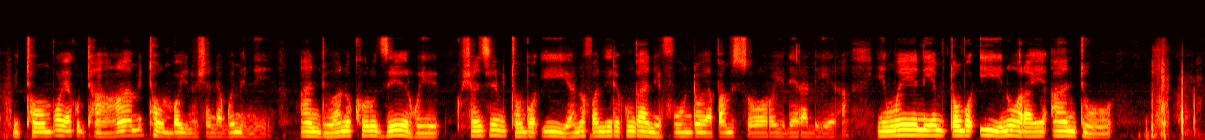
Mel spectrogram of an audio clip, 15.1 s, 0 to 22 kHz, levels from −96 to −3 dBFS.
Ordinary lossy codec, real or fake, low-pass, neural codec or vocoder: AAC, 48 kbps; real; 7.2 kHz; none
